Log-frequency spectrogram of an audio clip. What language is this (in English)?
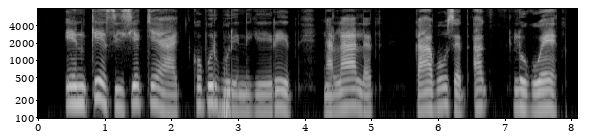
Kalenjin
